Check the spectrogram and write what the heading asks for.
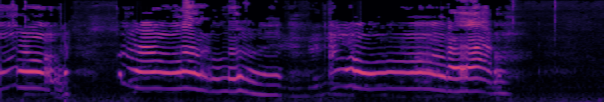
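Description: A small child crying in long, high-pitched wails: one trails off just after the start, then two more of about a second and a half each, falling in pitch at the end.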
